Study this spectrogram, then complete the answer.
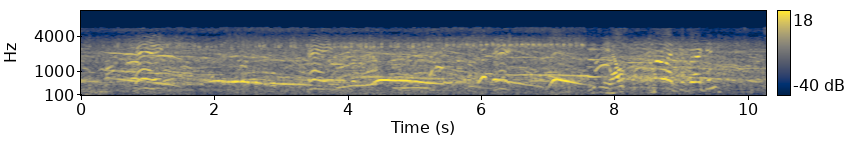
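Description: A New Year's Eve street crowd in a 1938 film: a steady, dense babble of many voices with scattered calls and shouts, all at a constant level on a thin, old-fashioned soundtrack.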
